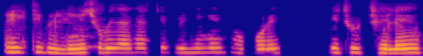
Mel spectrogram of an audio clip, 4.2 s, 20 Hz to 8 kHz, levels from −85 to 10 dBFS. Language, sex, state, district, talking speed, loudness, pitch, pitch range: Bengali, female, West Bengal, Malda, 155 wpm, -19 LUFS, 225 Hz, 215-235 Hz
